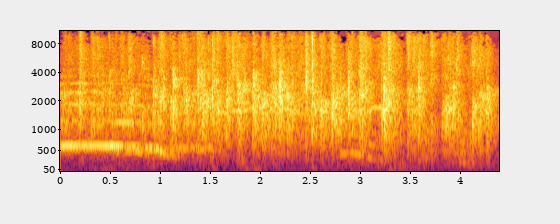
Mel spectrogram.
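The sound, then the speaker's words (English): An audience applauds the two debaters after a debate in Logan Square, dense clapping at a strong, even level, with a few faint whoops and voices rising through it before it tapers slightly. “Another round of applause for them.”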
